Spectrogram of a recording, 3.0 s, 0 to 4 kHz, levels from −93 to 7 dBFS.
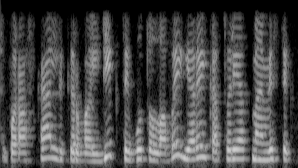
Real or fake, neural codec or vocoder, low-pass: real; none; 3.6 kHz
